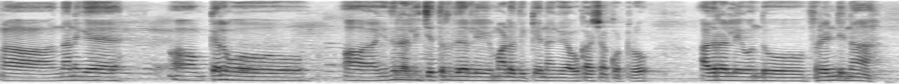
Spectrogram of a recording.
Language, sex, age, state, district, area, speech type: Kannada, male, 60+, Karnataka, Bangalore Urban, rural, spontaneous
